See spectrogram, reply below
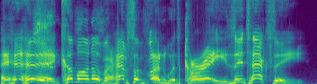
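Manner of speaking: bad British accent, cranked very high. Asked to improvise a British version of the game's voice: bad British Crazy Taxi voice. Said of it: "that sounded like an angry Armenian".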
